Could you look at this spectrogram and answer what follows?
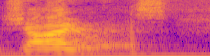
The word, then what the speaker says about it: Jairus: I like to pronounce it Jairus.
